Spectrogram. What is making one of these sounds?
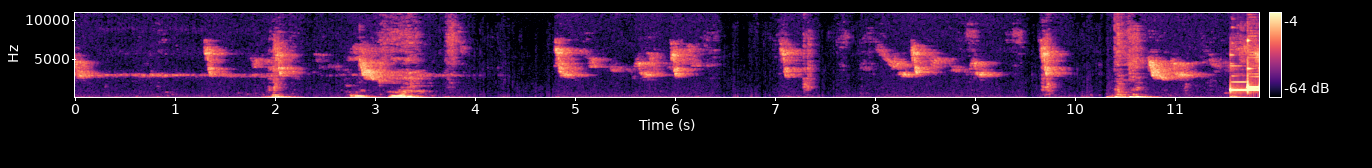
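Cloth rustles softly as it is folded and smoothed by hand.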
